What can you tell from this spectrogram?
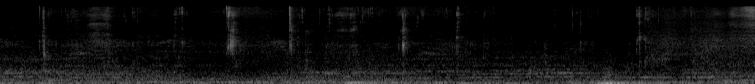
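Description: Close-miked eating sounds: chewing and wet smacking clicks, irregular and spaced, with squishing as bare fingers mix rice with coriander paste on a steel plate.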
